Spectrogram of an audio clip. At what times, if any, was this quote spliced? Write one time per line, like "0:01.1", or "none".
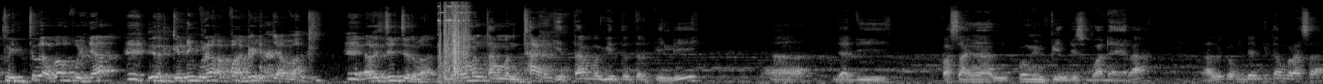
0:04.4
